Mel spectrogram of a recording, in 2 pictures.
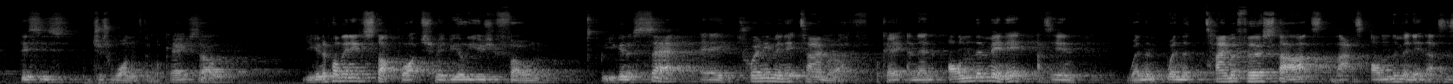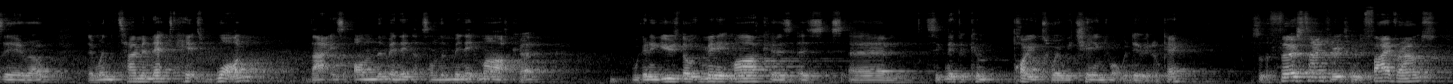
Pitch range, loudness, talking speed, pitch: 105-135 Hz, -30 LUFS, 195 wpm, 115 Hz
